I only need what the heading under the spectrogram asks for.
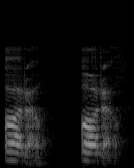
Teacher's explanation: in Spanish we stick with a t and then we use that little quick R sound from the tip of the tongue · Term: Spanish single r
